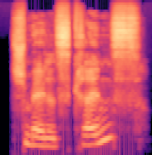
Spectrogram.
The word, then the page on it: d' Schmelzgrenz: Bas-Rhin; Strasbourg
